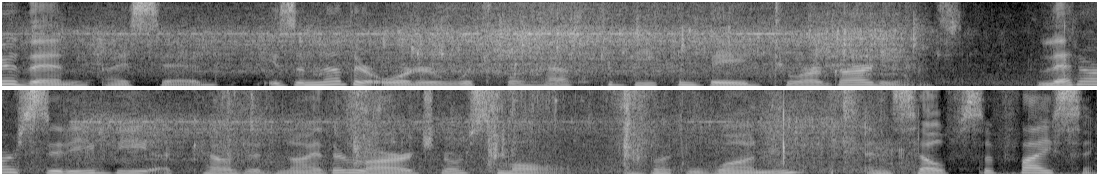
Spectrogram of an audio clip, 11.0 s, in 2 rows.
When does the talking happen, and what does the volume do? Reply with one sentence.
You can hear the talking from 0.0 to 10.9 s, at a steady volume.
